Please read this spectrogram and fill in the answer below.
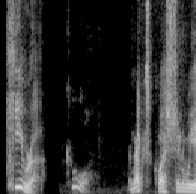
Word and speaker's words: Khira: k h i a and is pronounced Kira cool the next question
